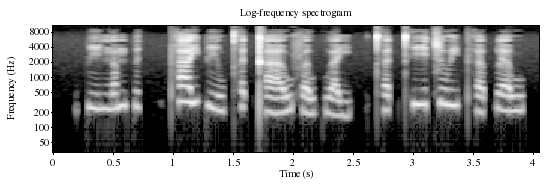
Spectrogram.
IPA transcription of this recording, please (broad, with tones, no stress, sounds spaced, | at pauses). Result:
p iː˨ ŋ ɐ˥ m p ɪ˧ k̚ | pʰ aː˥ j p iː˨˩ w kʰ ɐ˧ t̚ kʰ aː˨˥ w f ɐ˨˧ w kʷ aː˨˩ j | t̪ʰ ɐ˨˥ t̚ t̪ʰ iː˥ t͡s uː˥ j pʰ ɐ˨˥ p̚ l ɐ˧ w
